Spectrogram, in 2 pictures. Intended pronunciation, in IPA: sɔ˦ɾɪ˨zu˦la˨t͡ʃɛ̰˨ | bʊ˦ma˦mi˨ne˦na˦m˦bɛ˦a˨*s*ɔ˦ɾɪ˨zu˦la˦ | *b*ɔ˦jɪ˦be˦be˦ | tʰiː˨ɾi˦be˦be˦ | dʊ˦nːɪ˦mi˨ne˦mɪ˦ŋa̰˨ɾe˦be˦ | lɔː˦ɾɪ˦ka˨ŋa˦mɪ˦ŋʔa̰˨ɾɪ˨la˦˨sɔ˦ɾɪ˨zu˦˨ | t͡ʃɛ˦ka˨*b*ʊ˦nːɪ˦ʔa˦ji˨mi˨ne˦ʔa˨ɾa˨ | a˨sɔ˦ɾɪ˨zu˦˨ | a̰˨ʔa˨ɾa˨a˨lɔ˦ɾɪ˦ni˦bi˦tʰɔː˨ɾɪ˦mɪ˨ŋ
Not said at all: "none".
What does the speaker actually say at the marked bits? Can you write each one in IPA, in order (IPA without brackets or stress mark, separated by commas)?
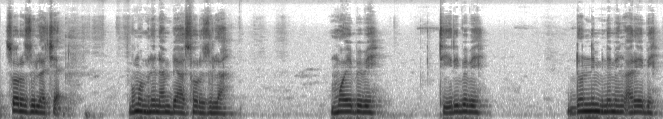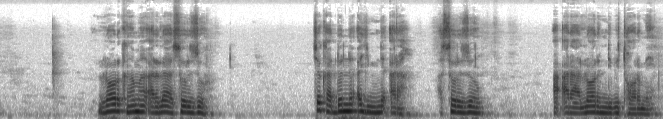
s, m, d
